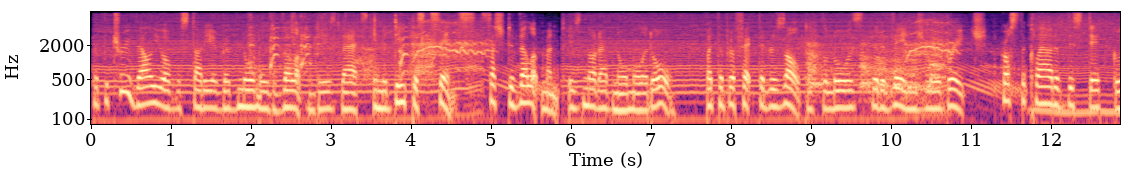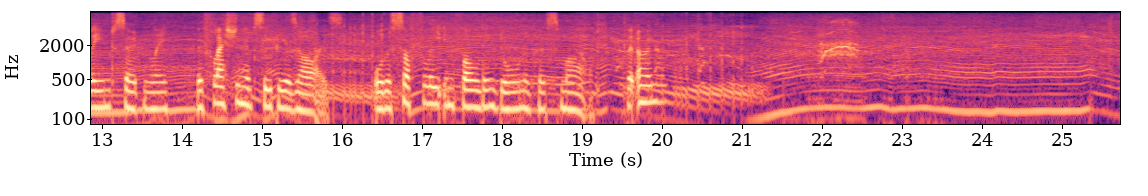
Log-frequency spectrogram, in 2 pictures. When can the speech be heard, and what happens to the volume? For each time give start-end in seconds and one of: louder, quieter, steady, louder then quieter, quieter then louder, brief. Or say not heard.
0.0-20.1 steady.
